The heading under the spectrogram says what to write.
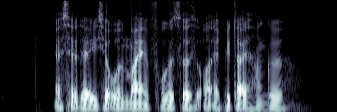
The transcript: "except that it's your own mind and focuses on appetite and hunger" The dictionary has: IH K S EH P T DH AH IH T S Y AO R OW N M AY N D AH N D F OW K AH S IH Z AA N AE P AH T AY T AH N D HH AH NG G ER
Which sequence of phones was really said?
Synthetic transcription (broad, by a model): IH S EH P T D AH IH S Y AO OW N M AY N AH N F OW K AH S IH S AA N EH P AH T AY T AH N HH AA NG G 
